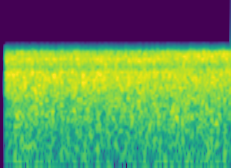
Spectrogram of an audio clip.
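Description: Steady rush of a small waterfall cascading over rocks.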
